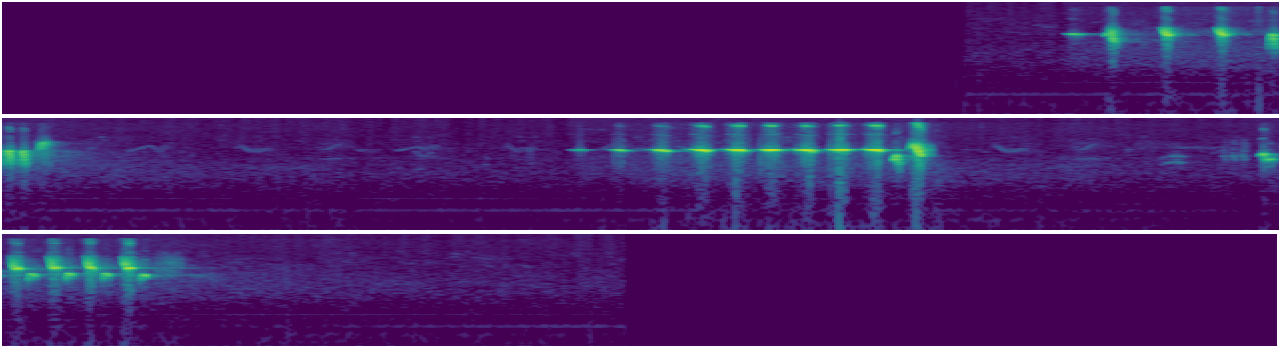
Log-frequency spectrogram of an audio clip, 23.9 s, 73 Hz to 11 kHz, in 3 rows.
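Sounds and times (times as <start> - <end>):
small bird chirping: 6.7 - 8.4, 11.6 - 13.8, 15.2 - 17.1.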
